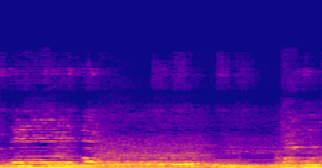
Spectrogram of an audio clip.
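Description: Gospel choir singing in harmony, with a male lead singer on a microphone.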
